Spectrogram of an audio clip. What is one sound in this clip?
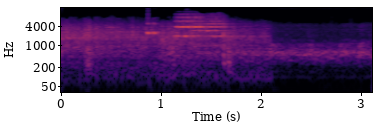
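A train horn blares.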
